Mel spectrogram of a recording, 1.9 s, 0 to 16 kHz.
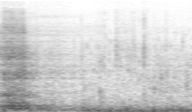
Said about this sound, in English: Here she is in the early fall, revving up her 18 foot fishing boat and motoring into the Great Slave Lake.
